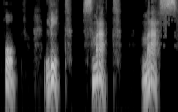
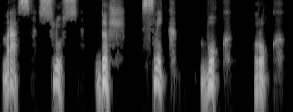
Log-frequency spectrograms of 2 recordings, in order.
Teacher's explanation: vse te besede druži to, da imajo na koncu zveneči glas, zveneči nezvočnik. Ne? In v izgovoru seveda povemo besedo na tak način, edino možno je povedati na tak način, da namesto tega zadnjega glasu povemo nezveneči glas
